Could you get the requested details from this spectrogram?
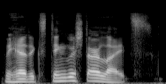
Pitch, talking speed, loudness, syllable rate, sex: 135 Hz, 180 wpm, -17 LUFS, 5.4 syllables/s, male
